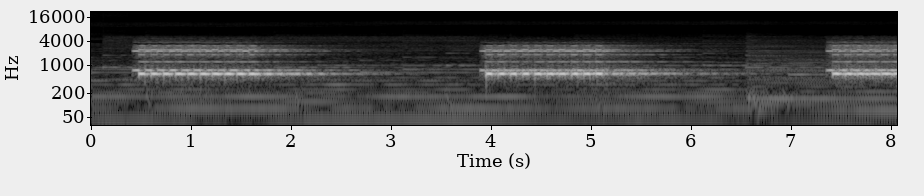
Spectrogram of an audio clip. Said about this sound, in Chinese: 这个楼道里边儿响了电话铃声， 我去， 我操， 响了四声。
